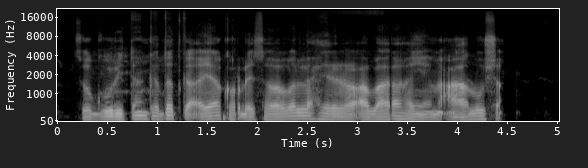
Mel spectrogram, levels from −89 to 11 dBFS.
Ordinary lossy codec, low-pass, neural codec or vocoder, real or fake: none; none; codec, 44.1 kHz, 7.8 kbps, DAC; fake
